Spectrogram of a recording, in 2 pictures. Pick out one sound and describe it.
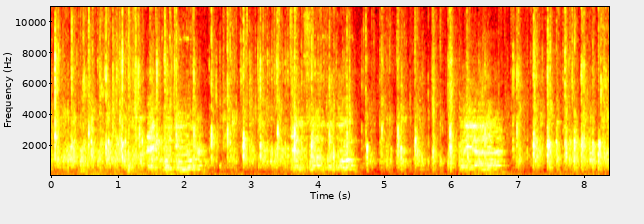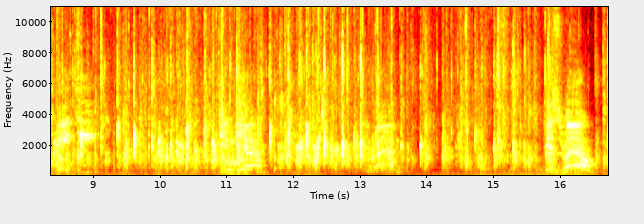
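A crowd of men and women sings together in a large room.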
